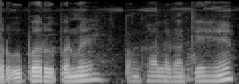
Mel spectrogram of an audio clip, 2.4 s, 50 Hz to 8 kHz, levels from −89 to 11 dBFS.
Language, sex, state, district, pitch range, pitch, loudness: Hindi, male, Arunachal Pradesh, Longding, 115-130 Hz, 125 Hz, -18 LUFS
